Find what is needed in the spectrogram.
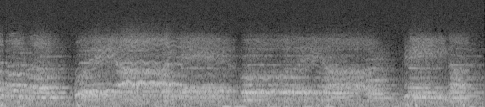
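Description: Choir singing a Hungarian operetta number in short phrases, from an old recording whose sound is dull, with no high end.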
